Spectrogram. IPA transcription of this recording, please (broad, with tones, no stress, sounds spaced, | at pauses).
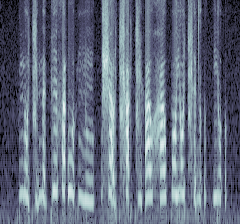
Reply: n o̰˦˨ ʊ̯ t͡ɕ ḭ˦˨ n ɛ̰˦˨ k e˦ θ ä˦ ʔ w ʊ˦ ʔ ɲ ũ˨ | ʃ a̰˦˨ ʊ̯ t͡ɕʰ ä˦ ʔ t͡ɕ i˨ ʔ a˦ ʊ̯ h a˦ ʊ̯ p ɔ˦ j ɔ˦ t͡ɕʰ ḛ˦˨ d ʊ˦ ʔ | j ʊ˦ ʔ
